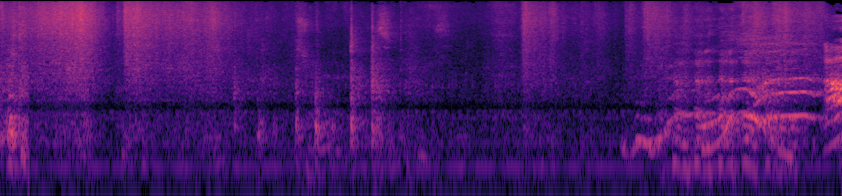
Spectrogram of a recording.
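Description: Tissue and wrapping paper rustling and crinkling as a present is unwrapped, then from about six seconds in a drawn-out, wavering vocal sound that rises and falls in pitch.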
